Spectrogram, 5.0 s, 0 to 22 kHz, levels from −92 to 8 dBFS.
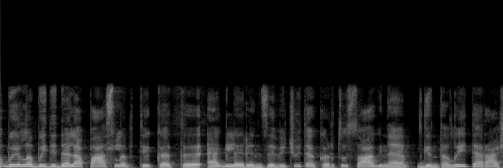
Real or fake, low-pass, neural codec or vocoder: real; 10.8 kHz; none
